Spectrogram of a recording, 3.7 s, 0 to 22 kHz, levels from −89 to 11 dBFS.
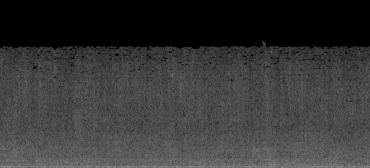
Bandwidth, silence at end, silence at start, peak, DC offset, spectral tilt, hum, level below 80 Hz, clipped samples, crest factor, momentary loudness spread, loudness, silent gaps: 16 kHz; 0 s; 0 s; -26 dBFS; under 0.1%; -3 dB/octave; none; -52 dBFS; under 0.1%; 12 dB; 1 LU; -37 LUFS; none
